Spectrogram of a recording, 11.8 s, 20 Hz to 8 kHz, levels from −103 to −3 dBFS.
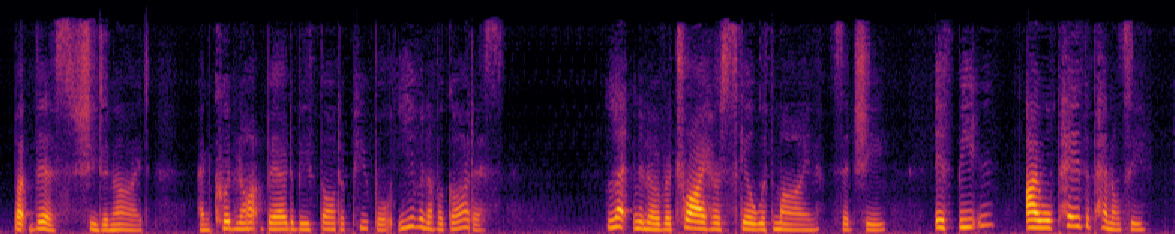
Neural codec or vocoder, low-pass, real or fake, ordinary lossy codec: codec, 16 kHz, 0.9 kbps, LongCat-Audio-Codec; 7.2 kHz; fake; AAC, 32 kbps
